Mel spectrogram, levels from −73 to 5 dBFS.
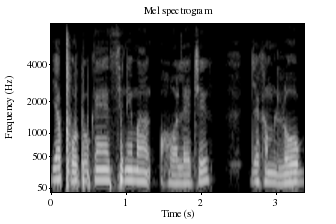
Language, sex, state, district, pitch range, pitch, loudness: Garhwali, male, Uttarakhand, Tehri Garhwal, 125-145 Hz, 130 Hz, -20 LUFS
